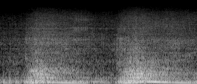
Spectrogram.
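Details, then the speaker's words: 1978 Kawasaki KZ650 four-cylinder revived for its first ride: two smooth rev blips rising and falling cleanly with no misses, knocks or rattles, sounding good around 5,000 rpm, though it occasionally hangs up on return. "rev pretty good. It's got a good sound when you get up around. It does have a good sound when you get up around 5,000 RPMs."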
